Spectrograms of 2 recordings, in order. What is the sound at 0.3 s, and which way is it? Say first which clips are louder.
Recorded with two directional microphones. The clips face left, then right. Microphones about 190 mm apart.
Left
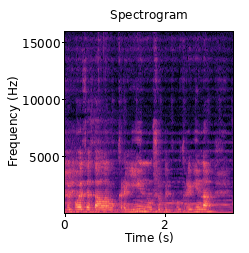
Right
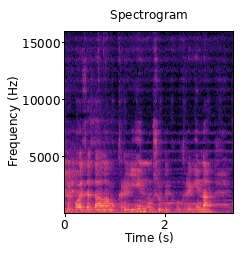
Speech: left 2 dB; centre (ahead or behind).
